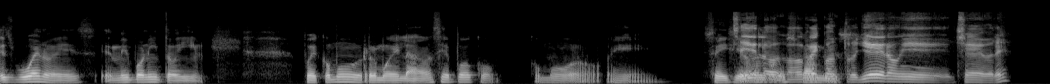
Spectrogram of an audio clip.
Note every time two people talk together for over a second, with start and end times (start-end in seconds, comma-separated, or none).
7.3-8.7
